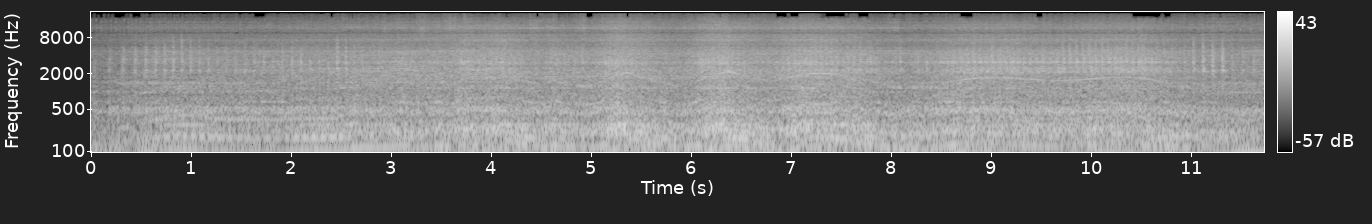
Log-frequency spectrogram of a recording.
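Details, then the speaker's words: 1993 Plymouth Grand Voyager SE revived after 18 years sitting; light fast ticking over idle fading in and out, located at rear head or lower, not front; worn camshaft tick. "sounds like it's back here you know at the very least it's either on the back head or it's down there definitely not up front"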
